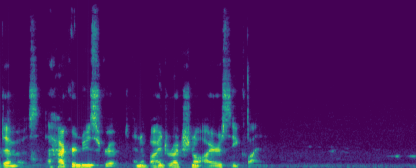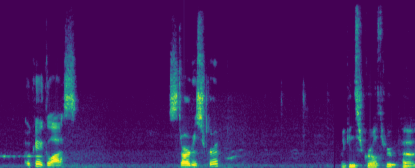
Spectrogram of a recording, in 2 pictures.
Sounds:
Speech

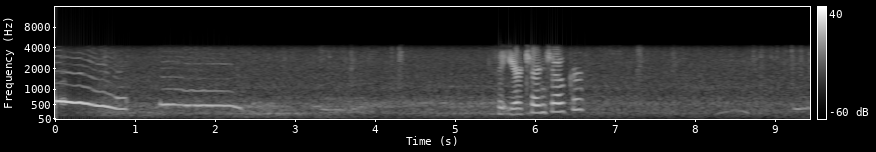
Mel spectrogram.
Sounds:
Animal, Domestic animals, canids, Dog, Speech

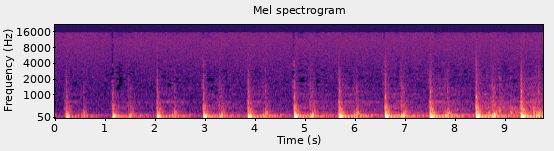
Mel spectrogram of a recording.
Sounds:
Heart sounds

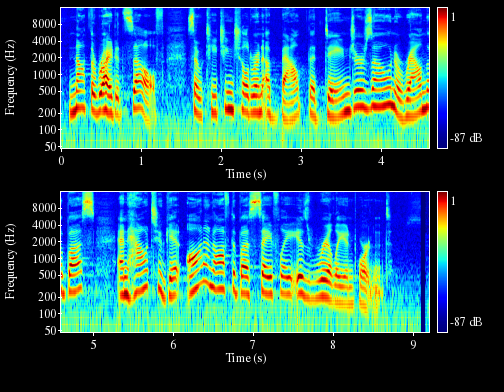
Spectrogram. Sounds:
Speech

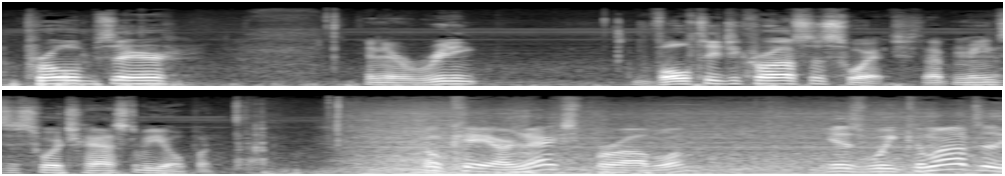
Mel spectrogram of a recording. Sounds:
Speech

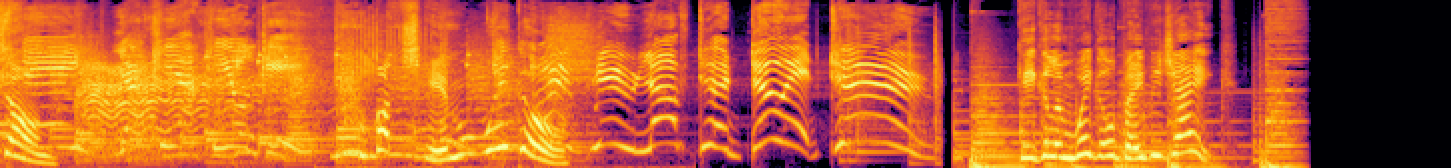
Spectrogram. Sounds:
Speech, Music

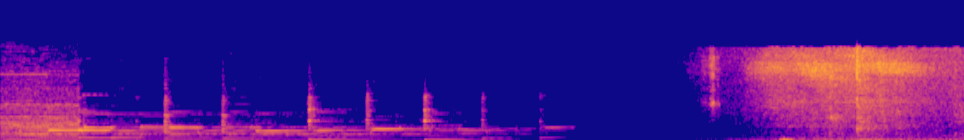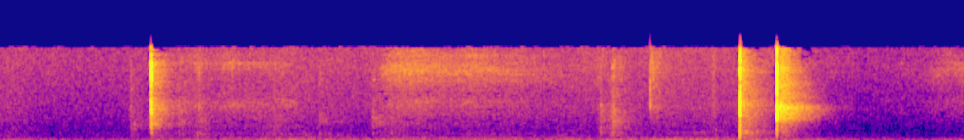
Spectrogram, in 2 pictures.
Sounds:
Music

